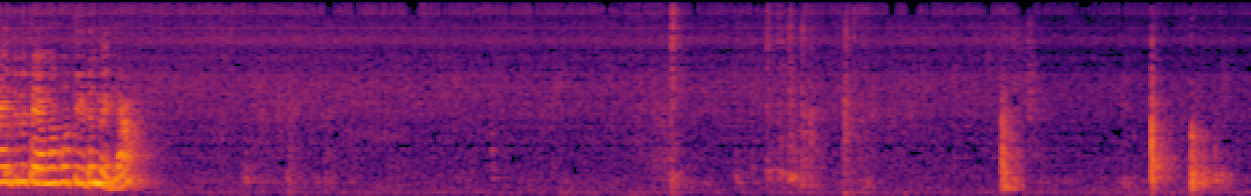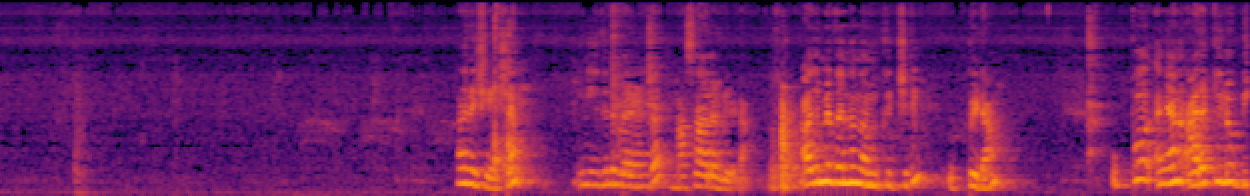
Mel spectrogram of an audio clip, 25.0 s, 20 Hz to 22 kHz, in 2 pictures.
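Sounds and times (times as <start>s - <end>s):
faint steady hiss: 0.0s - 25.0s
spoon scraping and tapping cookware: 23.3s - 23.6s.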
